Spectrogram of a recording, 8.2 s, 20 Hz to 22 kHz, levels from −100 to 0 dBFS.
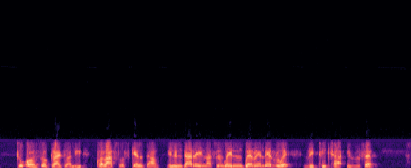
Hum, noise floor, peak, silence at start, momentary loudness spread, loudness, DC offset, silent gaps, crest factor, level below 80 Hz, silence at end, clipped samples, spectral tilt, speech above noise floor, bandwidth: none; -68 dBFS; -4 dBFS; 0.35 s; 11 LU; -21 LUFS; under 0.1%; none; 18 dB; -74 dBFS; 0.8 s; under 0.1%; -9 dB/octave; 46 dB; 3.8 kHz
